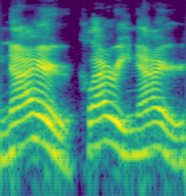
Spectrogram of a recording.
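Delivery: teasing put-on Australian accent, loud and high. Mother quoting a line she and her daughter say to mock the characters' accent. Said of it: "we always make fun of their accent".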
